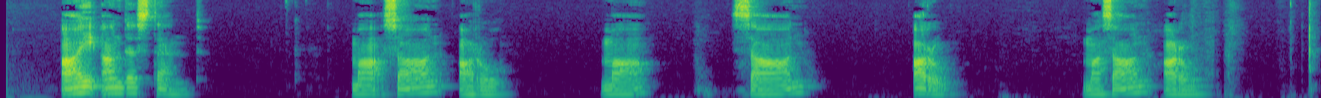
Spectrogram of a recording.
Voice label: I understand, Estonian phrasebook; the talking estonian phrasebook

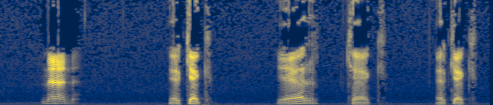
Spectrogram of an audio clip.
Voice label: men, kyrgyz

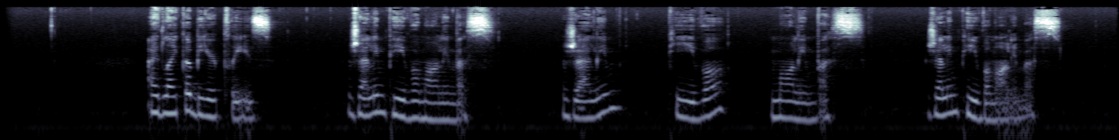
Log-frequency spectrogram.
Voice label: Id like a beer please, serbian

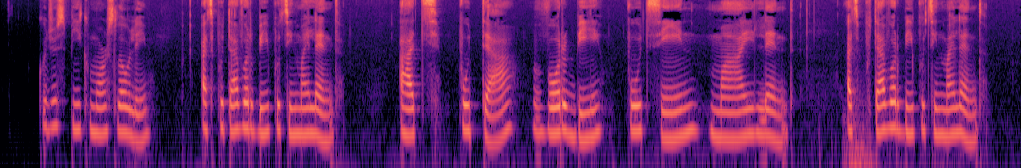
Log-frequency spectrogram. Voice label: Romanian Could you speak more slowly

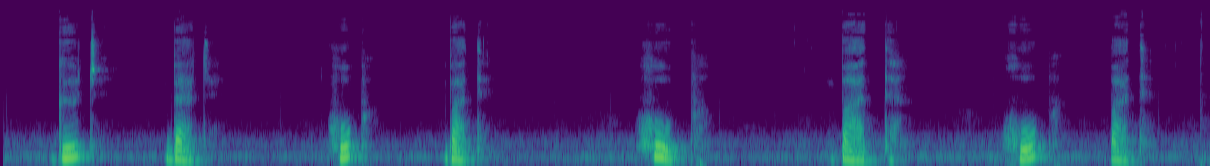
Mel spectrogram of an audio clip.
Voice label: Good Bad, Tajik

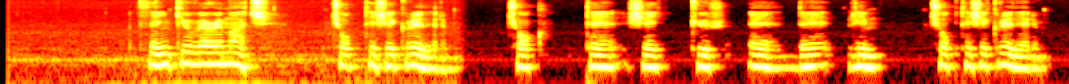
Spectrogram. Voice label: thank you very much, Turkish phrasebook; the talking turkish phrasebook

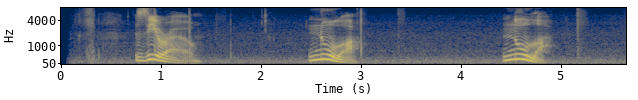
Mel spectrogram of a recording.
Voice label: MAC 6, macedonian phrasebook

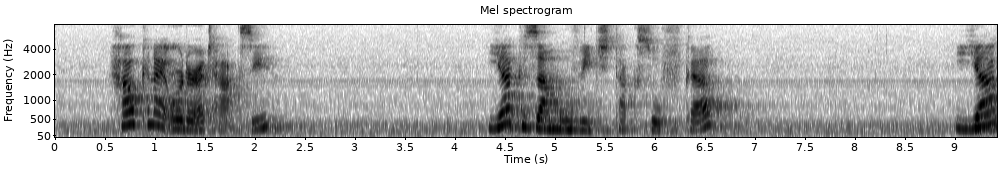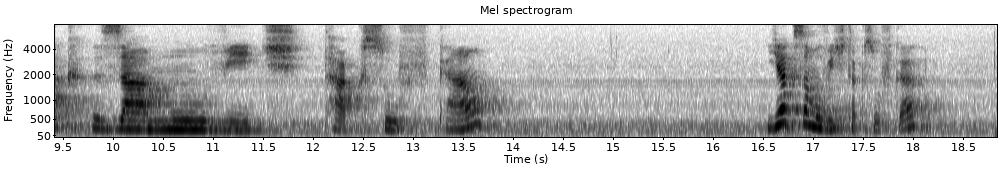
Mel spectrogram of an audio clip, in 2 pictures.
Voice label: Pol How can I order a taxi

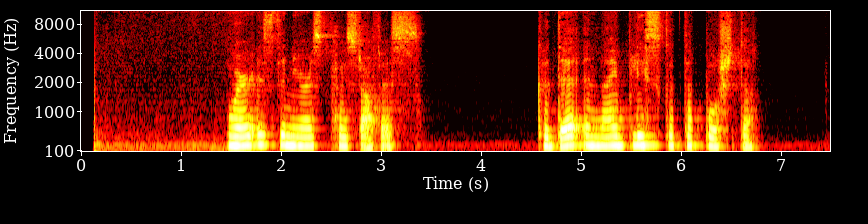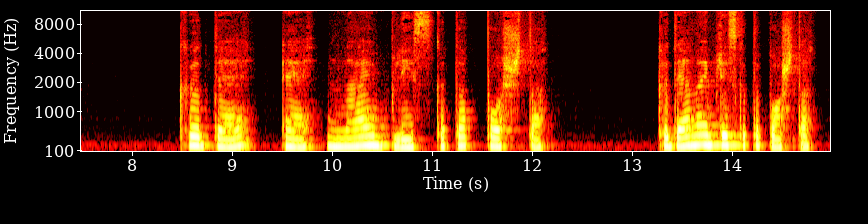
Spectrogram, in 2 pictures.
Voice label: BGN Where is the nearest post office, Bulgarian; the talking bulgarian phrasebook

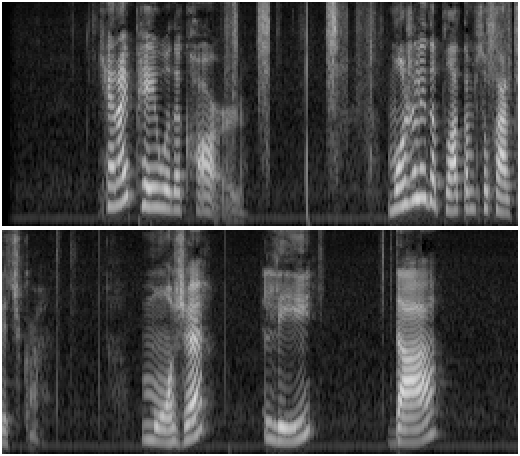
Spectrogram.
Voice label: Can I pay with a card, Macedonian; the talking macedonian phrasebook

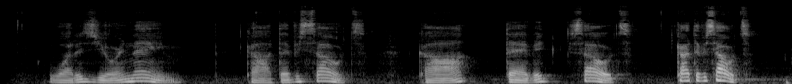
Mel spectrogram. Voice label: What is your name, Latvian; the talking latvian phrasebook

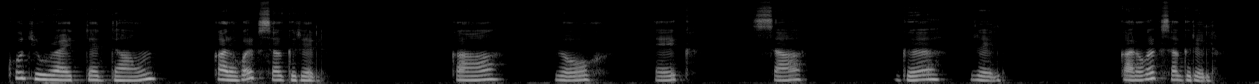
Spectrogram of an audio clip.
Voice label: Could you write that down, armenian; Karogh ek sa grel

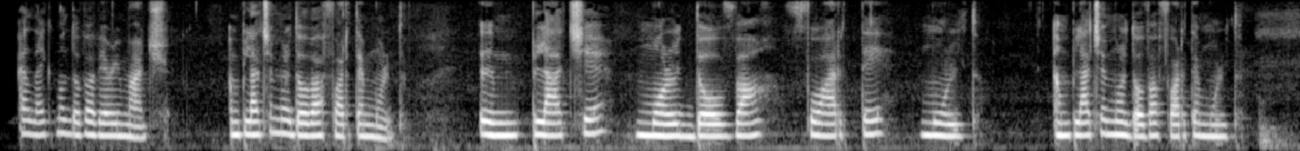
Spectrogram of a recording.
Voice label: Romanian I like Moldova very much

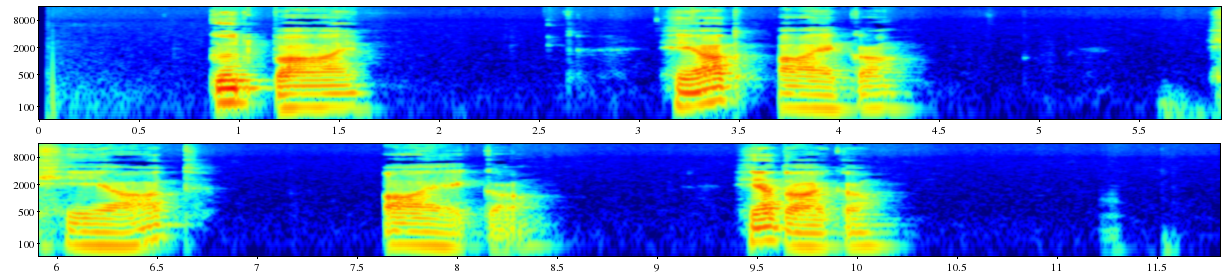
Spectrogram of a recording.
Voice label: Good bye, estonian; the talking estonian phrasebook

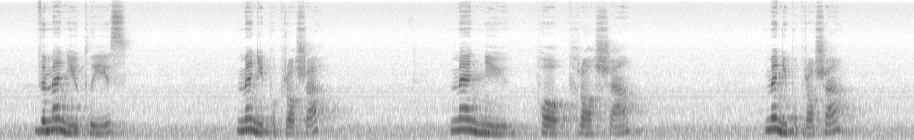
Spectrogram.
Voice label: Pol The menu please

